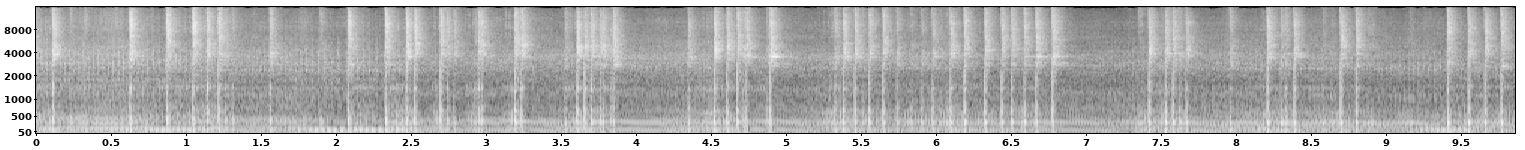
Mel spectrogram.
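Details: First startup of a BRC 500 engine kit in a 2015 Husqvarna TE 250 with SmartCarb 40mm billet carb, TPS and PowerCDI ignition. Off the kickstart with decompression release, the big single barks into life, then revs up and drops back cleanly with even firing and no knocks.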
